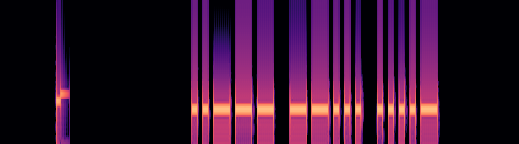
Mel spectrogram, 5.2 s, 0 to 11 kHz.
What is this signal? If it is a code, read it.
Morse code, heard as a keyed tone, about 22 wpm, 700 Hz. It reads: 274
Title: Numbers - 3-Digit 22wpm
